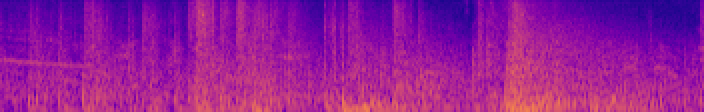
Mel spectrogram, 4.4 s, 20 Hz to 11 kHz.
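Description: Dense battlefield gunfire and artillery from the Winds of Iron 1920+ mod, a Polish and Rusviet mech battle with mortars, cannons and machine gunners: continuous crackling volleys with heavier booms swelling near 2 and 3.2 seconds, no talk.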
